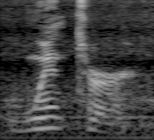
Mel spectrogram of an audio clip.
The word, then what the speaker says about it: Whynter: turn this on and that is actually pronounced winter so it's really nice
